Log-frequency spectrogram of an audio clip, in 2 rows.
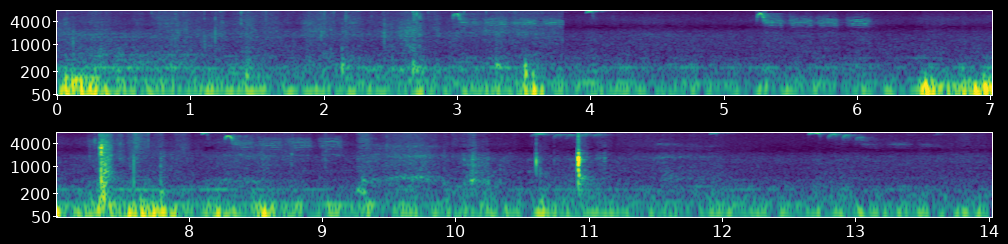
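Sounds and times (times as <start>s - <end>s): bird calling with warble: 5.2s - 6.2s, 8.0s - 9.4s.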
